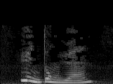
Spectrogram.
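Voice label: "运动员", Mandarin Chinese; hsk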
